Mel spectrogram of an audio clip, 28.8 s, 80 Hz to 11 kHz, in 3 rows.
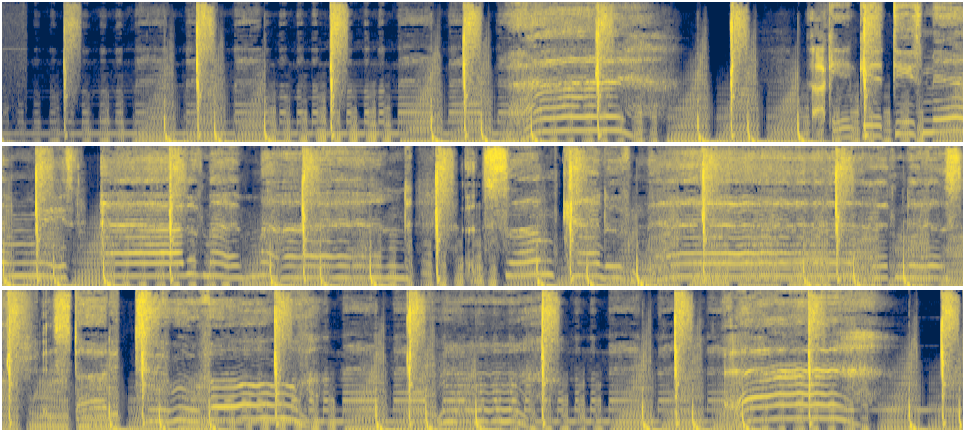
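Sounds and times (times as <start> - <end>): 
sustained low drone: 0.0 - 8.0, 9.4 - 10.9, 11.6 - 28.8
steady drum beat in a band's song: 1.6 - 3.5, 4.3 - 6.2, 6.9 - 8.8, 9.5 - 11.5, 12.2 - 14.2, 14.9 - 24.9, 25.6 - 27.6, 28.3 - 28.8.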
